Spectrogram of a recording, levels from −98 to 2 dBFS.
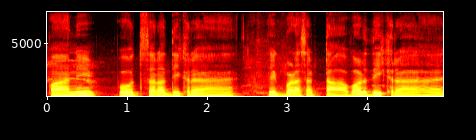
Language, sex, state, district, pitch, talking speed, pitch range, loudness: Hindi, male, Jharkhand, Garhwa, 145 Hz, 155 wpm, 140-150 Hz, -16 LUFS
